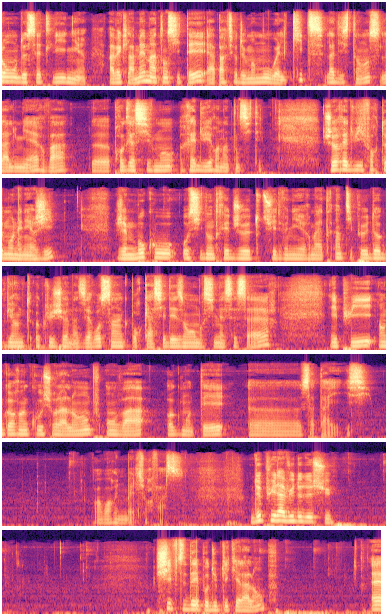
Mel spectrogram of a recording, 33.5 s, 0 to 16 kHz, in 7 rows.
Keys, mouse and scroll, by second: 7.6 click, 11.1 click, 17.2 right click, 17.9 right click, 19.0 click, 20.1-20.5 scroll down 2, 22.5 click, 24.7 alt+click, 26.3 KP_7, 27.7 alt+shift+click, 28.5-29.3 scroll down 2, 29.3 right click, 30.2 shift+d, 31.8 alt+shift+click, 32.7 r.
